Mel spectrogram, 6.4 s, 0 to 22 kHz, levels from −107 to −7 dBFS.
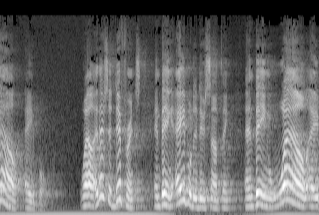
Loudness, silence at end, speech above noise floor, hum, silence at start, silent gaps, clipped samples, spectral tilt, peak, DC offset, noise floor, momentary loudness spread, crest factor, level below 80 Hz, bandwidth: -20 LUFS; 0 s; 38 dB; none; 0 s; none; under 0.1%; -4 dB/octave; -2 dBFS; under 0.1%; -58 dBFS; 15 LU; 18 dB; -64 dBFS; 14.5 kHz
